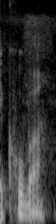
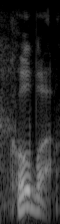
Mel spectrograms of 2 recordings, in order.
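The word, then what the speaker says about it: کوبا: Like that's what how we say it in Persian. We say Kuba. Kuba.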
